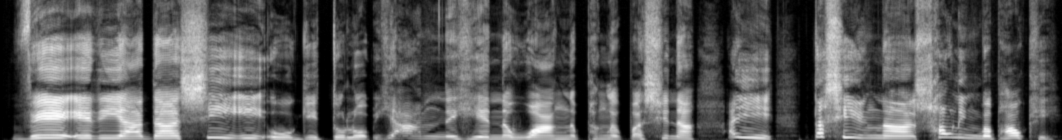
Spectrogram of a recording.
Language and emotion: Manipuri, angry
